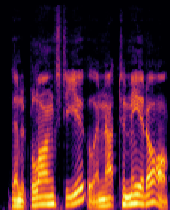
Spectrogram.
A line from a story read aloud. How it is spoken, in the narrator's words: cried Frodo in amazement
